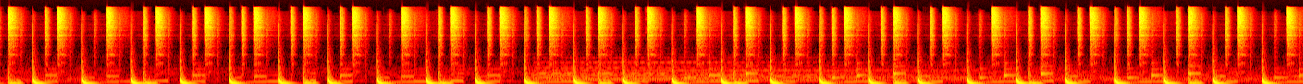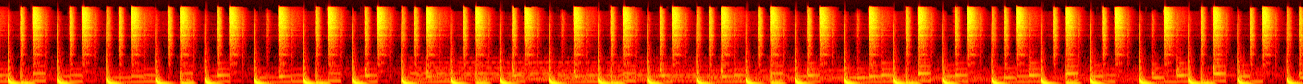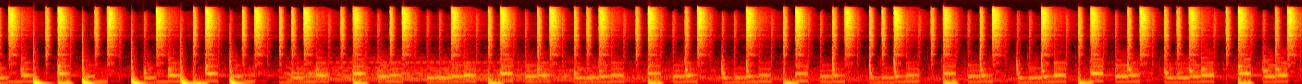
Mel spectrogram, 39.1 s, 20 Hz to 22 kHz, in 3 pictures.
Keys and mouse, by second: 0.0-1.2 drag, 2.4 click, 3.4 alt+drag, 4.0 alt+drag, 4.6 alt+click, 5.9 click, 6.9 ctrl+d, 8.5 e, 9.3-10.4 drag, 11.7 click, 12.8-14.3 drag, 14.5-15.0 alt+middle drag, 16.2 e, 16.8-20.9 drag, 21.9-23.0 alt+drag, 23.9-26.4 drag, 27.5 click, 27.9 click, 28.6-29.8 drag, 29.7 KP_0, 31.6 alt+middle click, 33.5 ctrl+d, 34.8 e, 35.5-37.8 drag.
